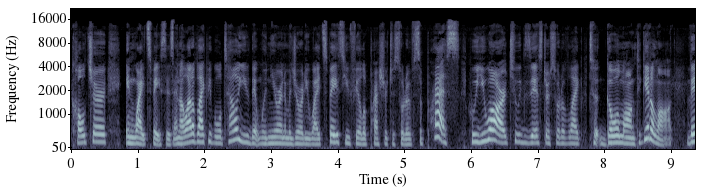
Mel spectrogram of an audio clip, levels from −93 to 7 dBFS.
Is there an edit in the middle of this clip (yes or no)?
yes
